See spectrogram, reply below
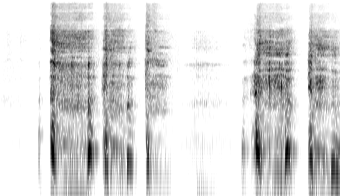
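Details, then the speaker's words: Adult woman with a heavy cough since Saturday evening, suspected bronchitis: about five loud, harsh, partly voiced coughs in two close runs with a brief pause between. "Ouais, j'ai une grosse tou franchement là ça a commencé samedi soir"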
